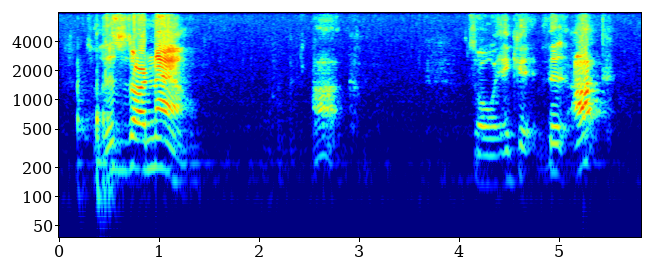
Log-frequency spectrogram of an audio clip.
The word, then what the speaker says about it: ISUPK: So my brother is I.S.U.P.K. Yeah. And it's pronounced just like that. I.S.U.P.K.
